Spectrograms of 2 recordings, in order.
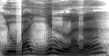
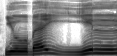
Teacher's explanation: Nun sukunnya dileburkan keelam tuh makanya ada tanda tasdid ya yubayillana ketika dileburkan tanpa dengung jadi enggak perlu ditahan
